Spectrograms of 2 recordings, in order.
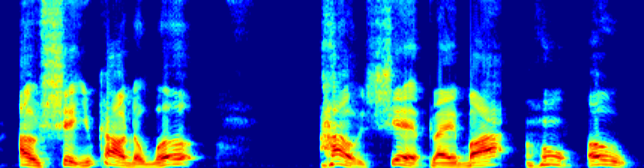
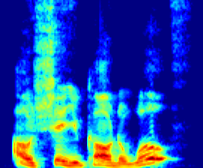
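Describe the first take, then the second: First: Hammed-up tough-guy movie voice, pitched up; a bad, over-the-top imitation of a movie badass; Samuel L. Jackson impression. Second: Samuel L. Jackson. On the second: Retold or imitated. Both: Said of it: "the most racist Samuel L. Jackson impression".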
